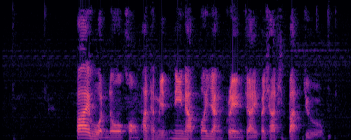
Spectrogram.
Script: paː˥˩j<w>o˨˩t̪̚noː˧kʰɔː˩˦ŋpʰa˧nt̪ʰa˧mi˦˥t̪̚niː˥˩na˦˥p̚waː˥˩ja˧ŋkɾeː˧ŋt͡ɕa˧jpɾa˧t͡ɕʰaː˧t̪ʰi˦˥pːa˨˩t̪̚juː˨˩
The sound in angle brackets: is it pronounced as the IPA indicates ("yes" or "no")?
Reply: yes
